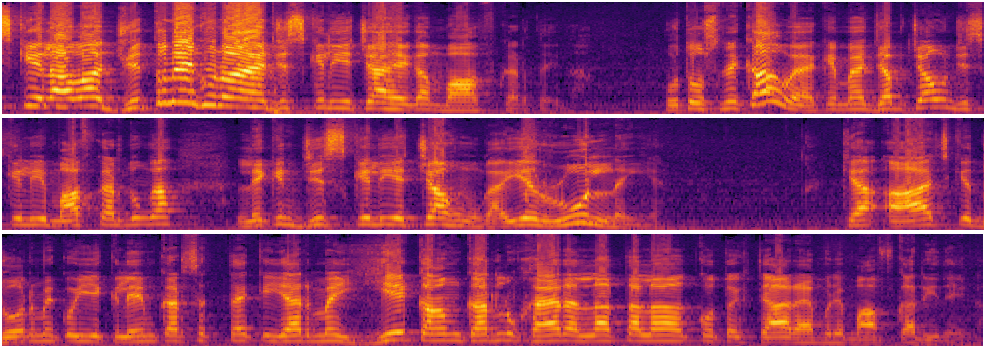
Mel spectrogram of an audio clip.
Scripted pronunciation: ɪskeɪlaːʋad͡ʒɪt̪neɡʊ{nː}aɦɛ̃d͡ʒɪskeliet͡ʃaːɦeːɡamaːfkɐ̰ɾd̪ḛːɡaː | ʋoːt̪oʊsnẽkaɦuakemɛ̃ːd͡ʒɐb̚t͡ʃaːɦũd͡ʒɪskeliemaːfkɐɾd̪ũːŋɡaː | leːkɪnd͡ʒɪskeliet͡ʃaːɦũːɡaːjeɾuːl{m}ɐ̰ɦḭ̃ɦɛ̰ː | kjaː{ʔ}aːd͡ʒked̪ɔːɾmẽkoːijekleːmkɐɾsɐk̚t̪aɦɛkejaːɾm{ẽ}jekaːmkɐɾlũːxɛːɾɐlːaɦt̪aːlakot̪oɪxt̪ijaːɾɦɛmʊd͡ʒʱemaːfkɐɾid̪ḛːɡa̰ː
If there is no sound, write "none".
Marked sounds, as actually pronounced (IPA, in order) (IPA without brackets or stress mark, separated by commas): n, n, ʔ, ɛ̃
